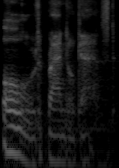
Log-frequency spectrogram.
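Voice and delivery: put-on slow, hushed old witch, tasting the air; a lightly played sly crone musing. GM voicing the witch.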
